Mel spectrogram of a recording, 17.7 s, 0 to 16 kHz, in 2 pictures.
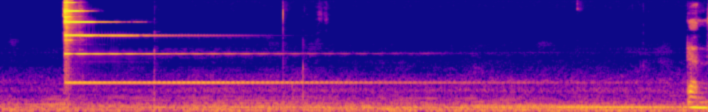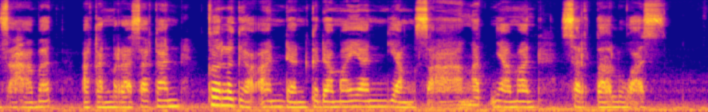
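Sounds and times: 
steady low hum: 0.0s - 17.7s
bright chime ding: 0.8s - 5.5s
speech: 8.6s - 17.2s.

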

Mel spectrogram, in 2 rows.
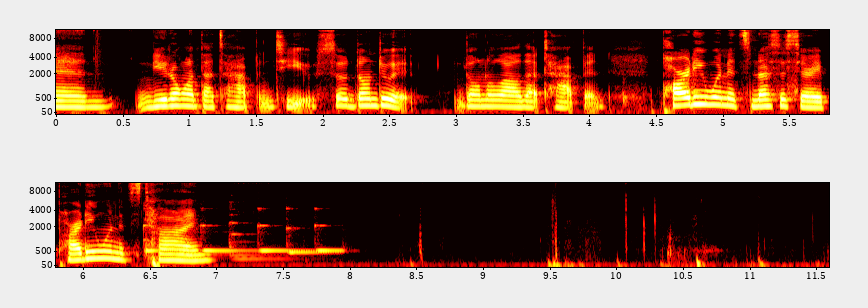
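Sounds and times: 
speech: 0.0s - 7.2s
phone ringtone from an incoming call: 6.4s - 8.1s
shuffling: 9.4s - 11.5s.

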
